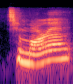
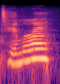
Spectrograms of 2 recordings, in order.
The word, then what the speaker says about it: Tamara: you're not apparently it's pronounced like tomorrow and not Tamara well i was thinking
